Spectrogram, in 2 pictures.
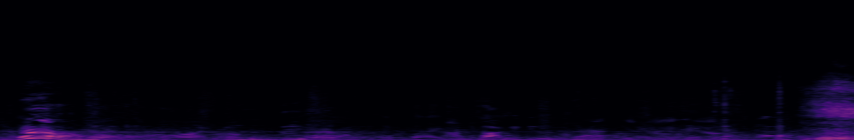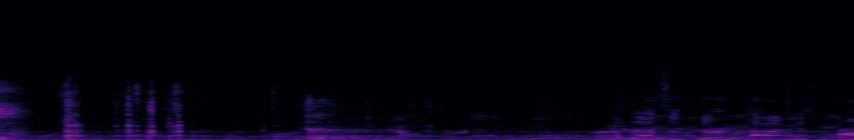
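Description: Indistinct voices of players and spectators around the field, loudest just after the start. A short burst of hiss comes about four seconds in, followed by a few sharp clicks.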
